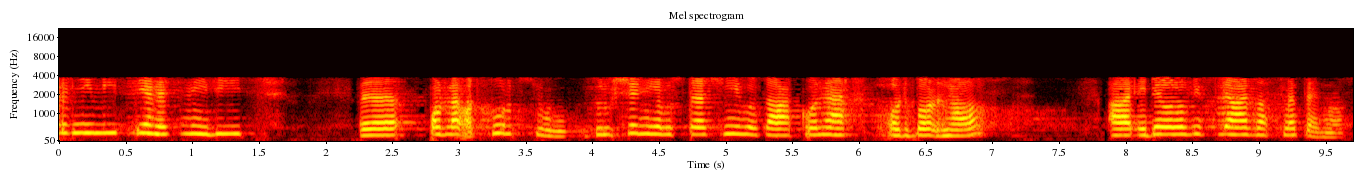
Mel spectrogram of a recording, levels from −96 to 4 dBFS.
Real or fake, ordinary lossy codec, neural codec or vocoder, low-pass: fake; AAC, 16 kbps; codec, 16 kHz in and 24 kHz out, 0.6 kbps, FireRedTTS-2 codec; 3.6 kHz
